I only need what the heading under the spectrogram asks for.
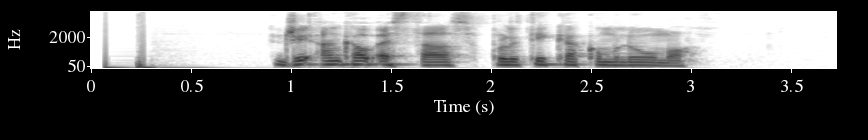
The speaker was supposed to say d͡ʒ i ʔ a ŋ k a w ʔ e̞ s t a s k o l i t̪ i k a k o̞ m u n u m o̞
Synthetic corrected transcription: d͡ʒ i ʔ a ŋ k a w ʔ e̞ s t a s p o l i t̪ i k a k o̞ m u n u m o̞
